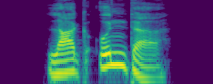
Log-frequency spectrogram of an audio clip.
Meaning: first/third-person singular preterite of unterliegen
- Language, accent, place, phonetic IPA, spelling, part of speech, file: German, Germany, Berlin, [ˌlaːk ˈʔʊntɐ], lag unter, verb, De-lag unter.ogg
